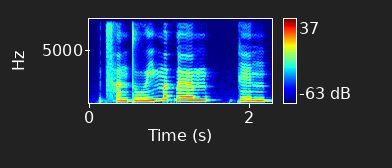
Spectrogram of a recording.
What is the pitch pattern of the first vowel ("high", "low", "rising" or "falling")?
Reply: low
